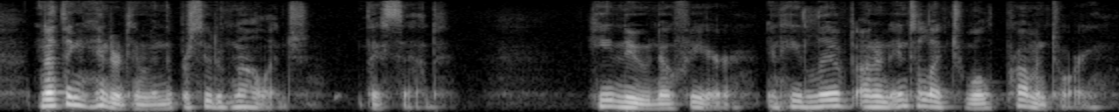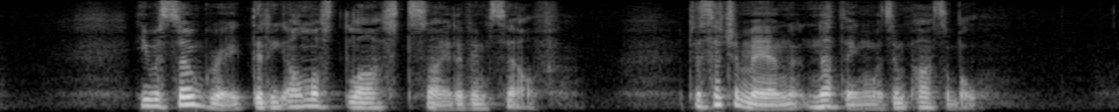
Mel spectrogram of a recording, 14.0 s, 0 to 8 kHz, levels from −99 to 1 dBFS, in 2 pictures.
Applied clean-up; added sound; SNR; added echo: none; none; none; none.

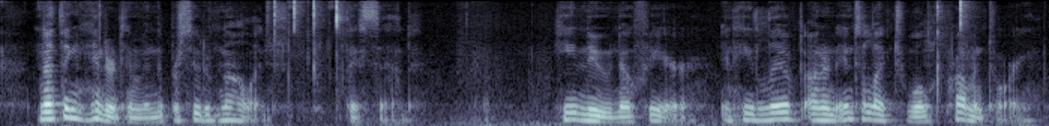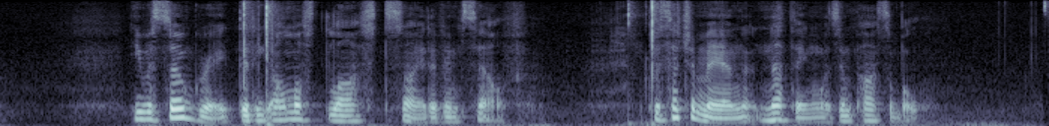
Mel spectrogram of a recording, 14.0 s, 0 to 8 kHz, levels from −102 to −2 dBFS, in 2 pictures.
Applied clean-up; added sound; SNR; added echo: neural mask model Resemble Enhance denoiser.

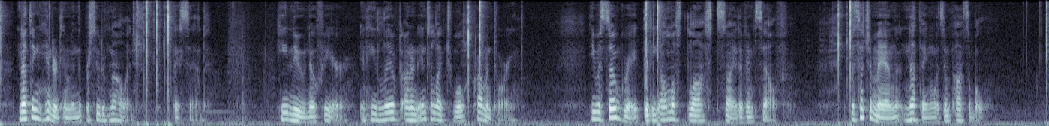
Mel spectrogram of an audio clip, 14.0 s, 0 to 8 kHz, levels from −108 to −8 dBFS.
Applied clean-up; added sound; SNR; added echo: none; Tick; 12 dB; none.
